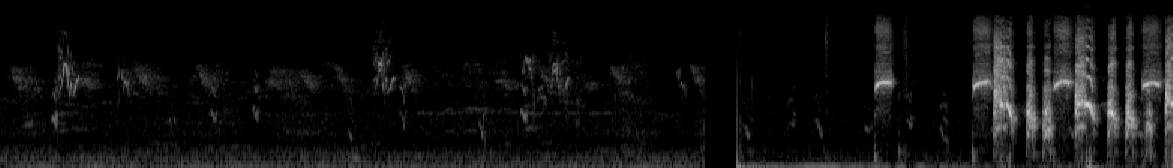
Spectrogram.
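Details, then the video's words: Grey francolin (teetar) heard after a quiet stretch of faint distant chirps, then bursting into a loud run of sharp, ringing, rapidly repeated notes with whistled upward strokes near the end. "Teetar ki awaz l teetar sound l teetar vioce l gray francoline"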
